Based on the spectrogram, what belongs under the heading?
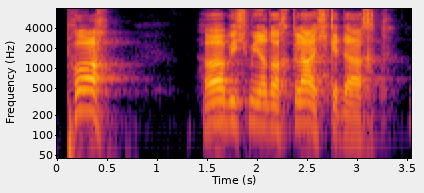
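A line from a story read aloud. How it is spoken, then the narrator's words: Calling out. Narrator (German): ruft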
